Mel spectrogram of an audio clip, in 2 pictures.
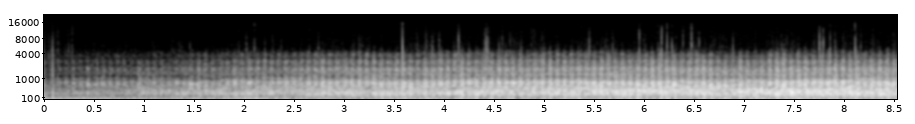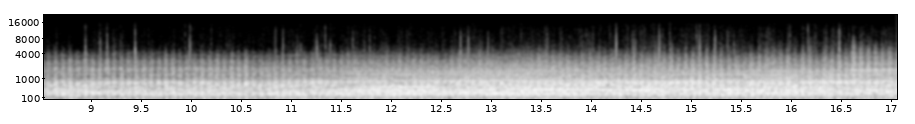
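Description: Late-1960s rock band recording played from a vinyl LP, with light surface crackle clicks. The music comes in out of near quiet as sustained chords that swell about every two seconds, then grows fuller and louder through the second half.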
